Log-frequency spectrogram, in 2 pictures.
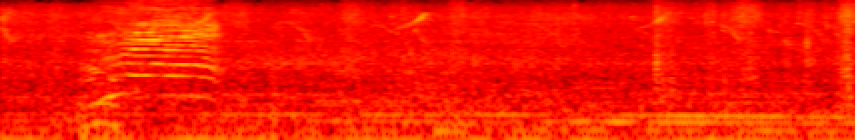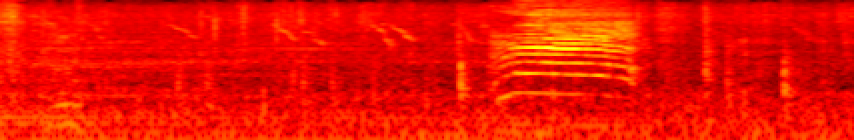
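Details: Sheep in a group give two quavering, trembling bleats, one early and a longer, louder one near the end, separated by several seconds of low background rumble.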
